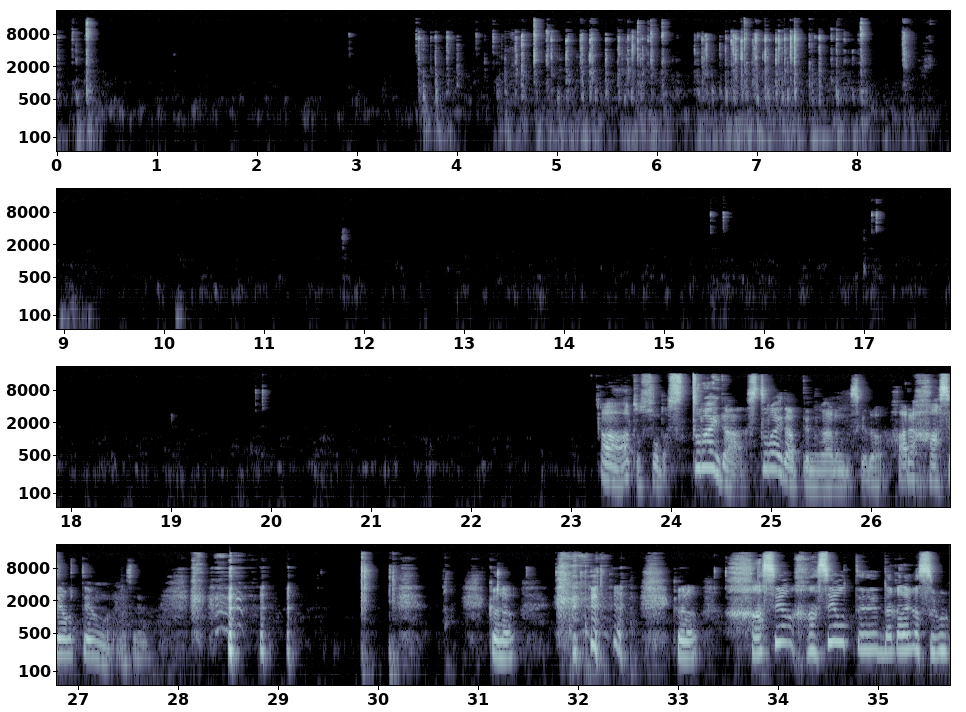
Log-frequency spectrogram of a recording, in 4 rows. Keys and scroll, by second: 0.1 Return, 3.7 ctrl+c, 4.4 ctrl+v, 4.7-7.5 typing, 7.7 Return, 31.9 ctrl+c.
